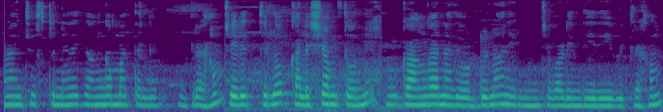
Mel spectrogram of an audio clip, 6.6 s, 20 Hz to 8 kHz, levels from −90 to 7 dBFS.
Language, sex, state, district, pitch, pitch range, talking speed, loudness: Telugu, female, Andhra Pradesh, Krishna, 225 Hz, 210-230 Hz, 135 wpm, -33 LUFS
